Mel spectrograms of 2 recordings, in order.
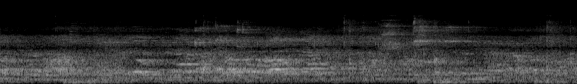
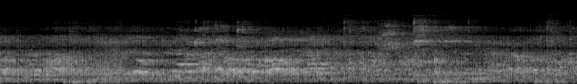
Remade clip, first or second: second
